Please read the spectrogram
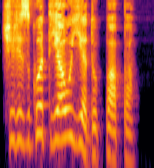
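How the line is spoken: Soft voice. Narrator (Russian): негромко произнесла она

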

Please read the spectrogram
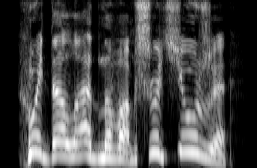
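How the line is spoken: Laughing. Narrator (Russian): рассмеялся

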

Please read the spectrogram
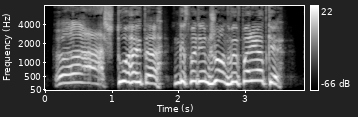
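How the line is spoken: Panicked shouting, crowd. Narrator (Russian): в панике кричали собравшиеся вокруг него подчиненные

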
